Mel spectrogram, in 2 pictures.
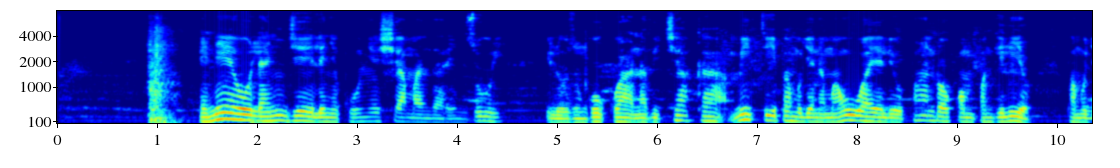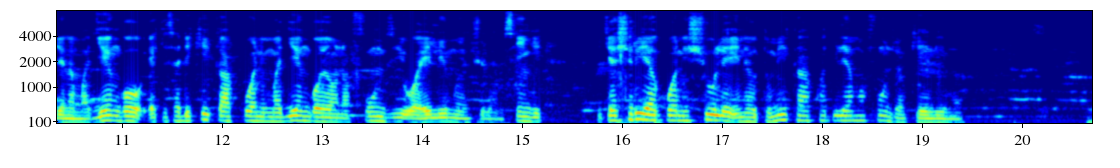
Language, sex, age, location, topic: Swahili, male, 25-35, Dar es Salaam, education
